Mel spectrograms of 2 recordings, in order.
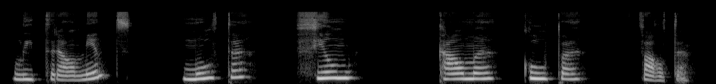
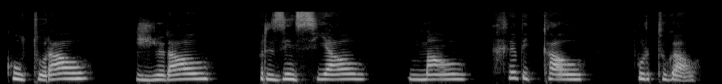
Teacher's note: So what happens is the back of your tongue goes up. It touches the top of the mouth and does not release. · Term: dark L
